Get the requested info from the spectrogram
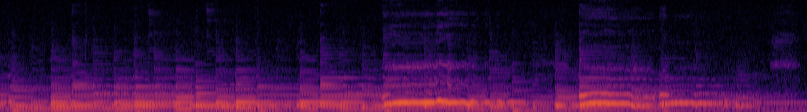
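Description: Two acoustic guitars playing the slow closing passage of a folk song, with a voice humming a wordless line over them about eight and again about twelve seconds in. The playing fades toward the end.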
